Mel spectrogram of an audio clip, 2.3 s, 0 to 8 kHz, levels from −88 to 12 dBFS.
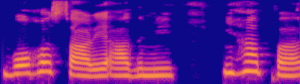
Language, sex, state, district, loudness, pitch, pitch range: Hindi, female, Bihar, Supaul, -15 LUFS, 215 Hz, 205-285 Hz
